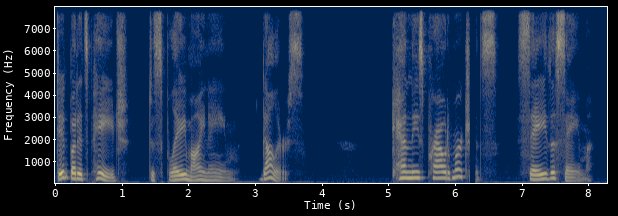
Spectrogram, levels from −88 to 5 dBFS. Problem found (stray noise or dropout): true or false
true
